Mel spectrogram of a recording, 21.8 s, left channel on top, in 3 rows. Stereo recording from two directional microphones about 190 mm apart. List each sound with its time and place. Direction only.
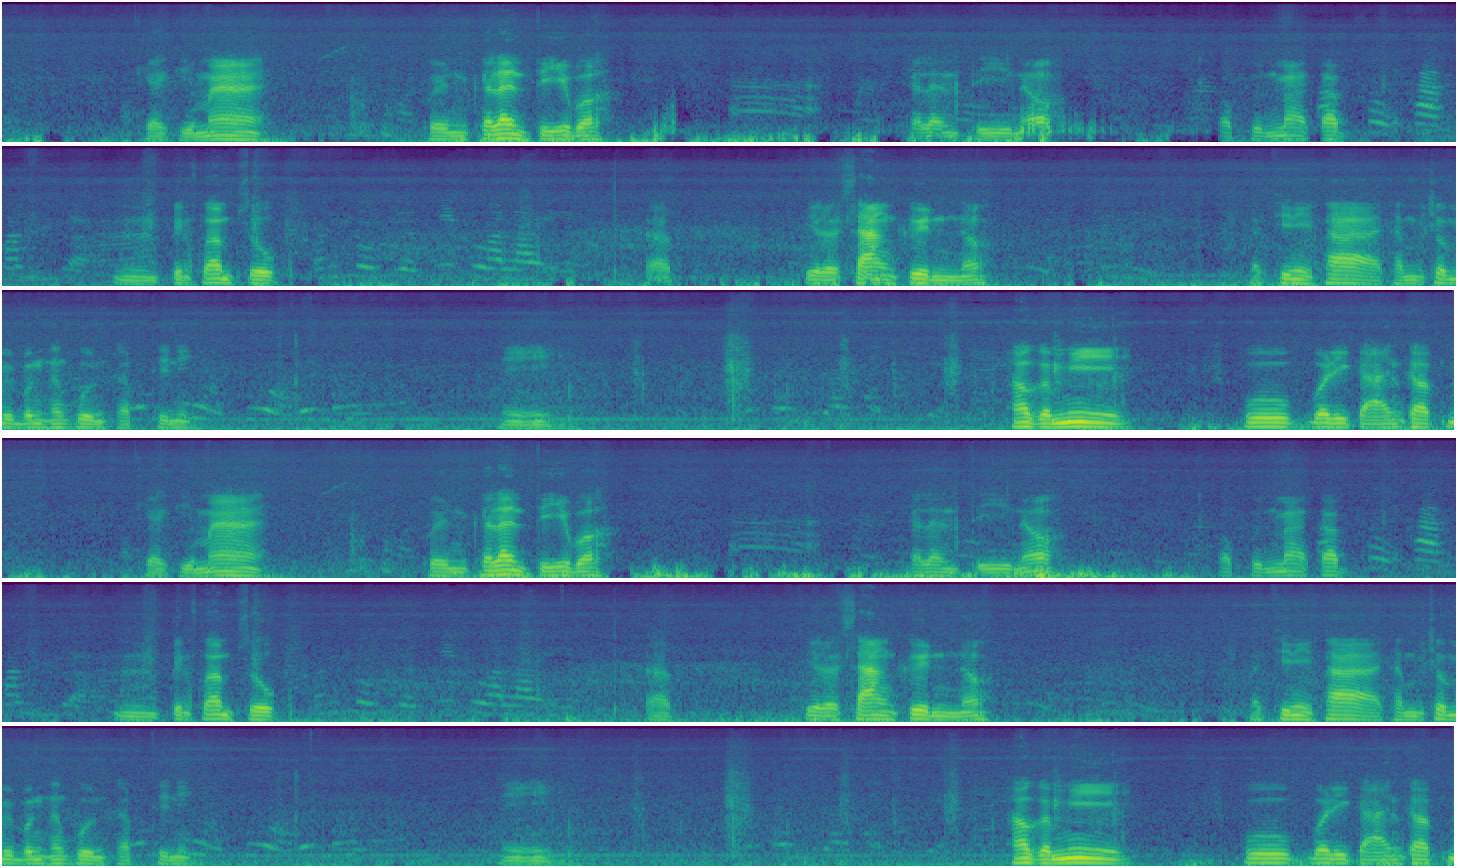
0.7 s speech: centre (ahead or behind)
4.5 s speech: 10° right (ahead or behind)
7.9 s speech: 10° right (ahead or behind)
11.3 s speech: centre (ahead or behind)
13.7 s speech: 15° right (ahead or behind)
17.0 s speech: 5° right (ahead or behind)
18.2 s hiss: 5° left (ahead or behind)
19.2 s a sound: 5° right (ahead or behind)
20.7 s speech: 10° left (ahead or behind)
